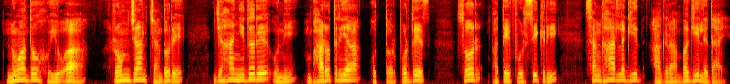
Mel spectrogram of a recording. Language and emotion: Santali, neutral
